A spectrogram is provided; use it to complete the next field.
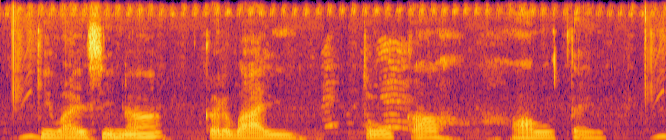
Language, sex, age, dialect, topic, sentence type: Magahi, male, 41-45, Central/Standard, banking, question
